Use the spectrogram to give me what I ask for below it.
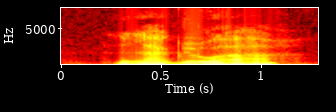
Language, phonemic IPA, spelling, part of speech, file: French, /ɡlwaʁ/, gloire, noun, Fr-gloire.ogg
- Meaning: glory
